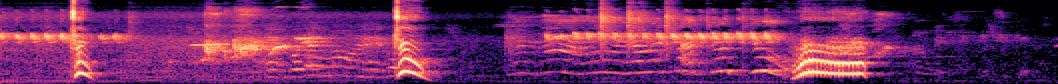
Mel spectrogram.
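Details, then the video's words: White-rumped shama from Aceh: three sharp, loud swooping notes about three seconds apart, separated by softer whistles and a steady high trilled phrase. "MB Murai Batu Aceh Super"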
